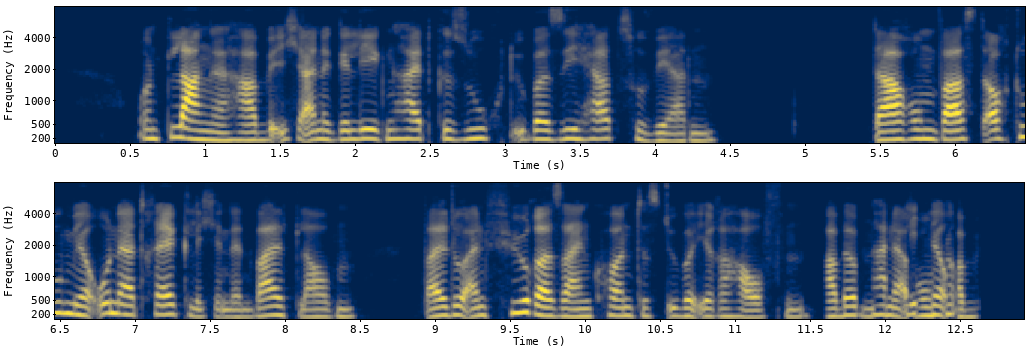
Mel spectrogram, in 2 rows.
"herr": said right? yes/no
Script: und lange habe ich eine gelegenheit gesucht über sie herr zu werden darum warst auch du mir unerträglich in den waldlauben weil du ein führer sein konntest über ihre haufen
yes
